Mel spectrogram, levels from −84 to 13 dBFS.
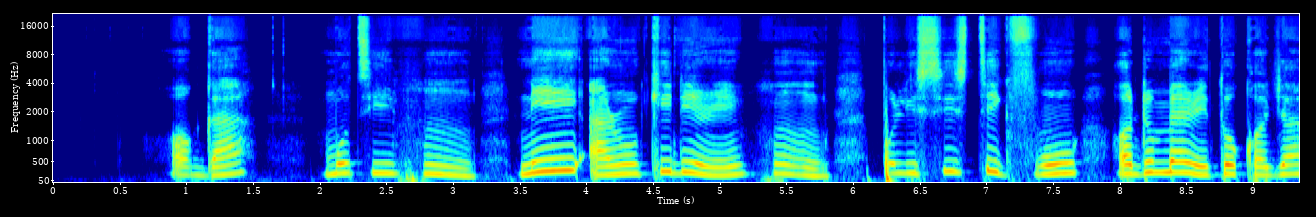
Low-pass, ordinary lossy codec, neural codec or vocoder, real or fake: none; none; none; real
